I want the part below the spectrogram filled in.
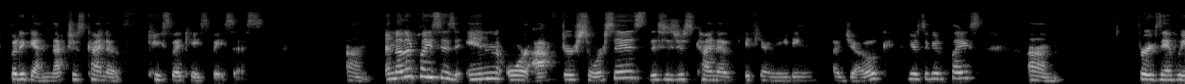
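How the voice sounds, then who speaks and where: Slightly husky young woman, casual presenter. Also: mid-range voice, fairly bright tone, low-quality recording. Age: young adult. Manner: casual, conversational. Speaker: speech and debate presenter. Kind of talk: informal instructional slide presentation. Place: indoor room at home, on a video recording.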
